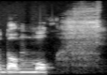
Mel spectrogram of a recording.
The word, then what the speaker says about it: domu: questo, raddoppiano abbastanza, quindi è scritto domu, ma noi pronunciamo dommu, no?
